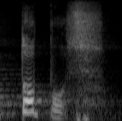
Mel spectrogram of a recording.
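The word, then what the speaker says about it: τόπος: Lugar viene de una palabra en griego que se pronuncia topos, que en el castellano se diría topografía.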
